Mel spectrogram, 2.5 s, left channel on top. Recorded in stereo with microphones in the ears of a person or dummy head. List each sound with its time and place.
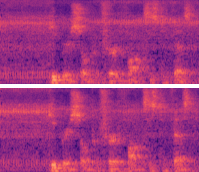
0.6 s a man speaking: 50° right (ahead or behind), 0.8 m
